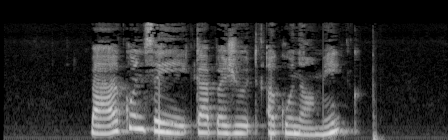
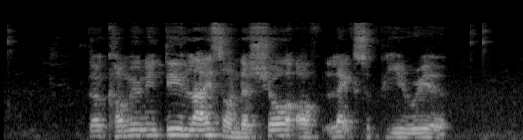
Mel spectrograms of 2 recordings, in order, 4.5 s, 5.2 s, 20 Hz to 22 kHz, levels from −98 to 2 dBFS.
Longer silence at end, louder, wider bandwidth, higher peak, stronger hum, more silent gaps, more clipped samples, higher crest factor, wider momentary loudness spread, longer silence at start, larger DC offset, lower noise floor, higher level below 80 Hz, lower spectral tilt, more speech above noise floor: about the same, 0.7 s vs 0.75 s; first, -21 LUFS vs -35 LUFS; about the same, 11.5 kHz vs 11.5 kHz; first, -6 dBFS vs -16 dBFS; neither; neither; neither; about the same, 16 dB vs 20 dB; second, 7 LU vs 11 LU; about the same, 0.9 s vs 0.9 s; neither; second, -66 dBFS vs -75 dBFS; first, -50 dBFS vs -70 dBFS; about the same, -5 dB/octave vs -5.5 dB/octave; first, 46 dB vs 40 dB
